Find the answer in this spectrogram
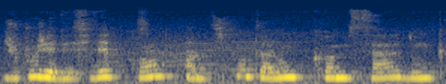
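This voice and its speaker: A woman at a moderate pace with fairly even intonation and music in the background. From northern France. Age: young. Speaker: fashion youtuber. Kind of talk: try-on haul.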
